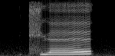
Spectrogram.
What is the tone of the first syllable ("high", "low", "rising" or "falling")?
rising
